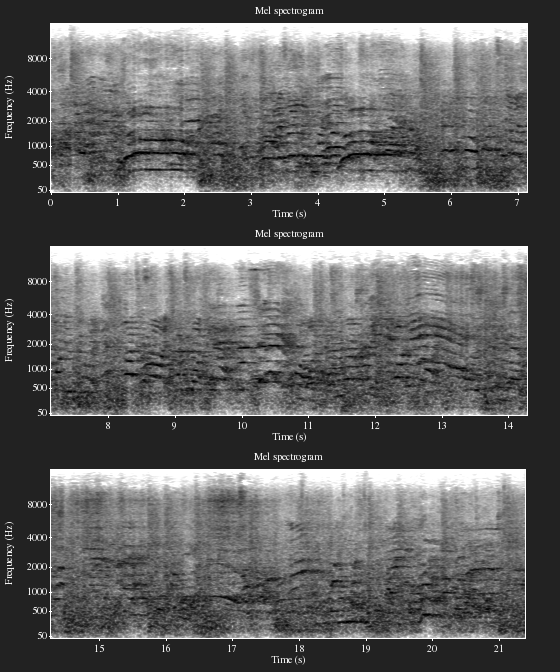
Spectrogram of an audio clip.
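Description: Wrestlers thud and slam onto a ring mat.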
